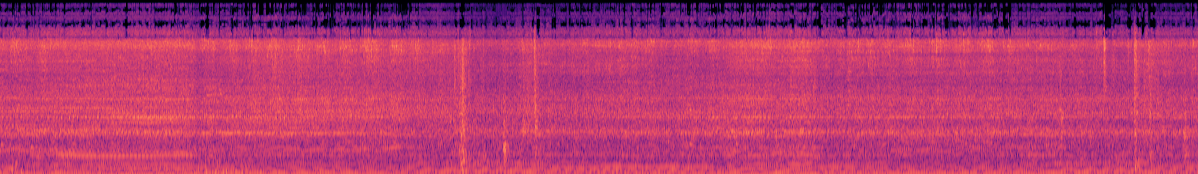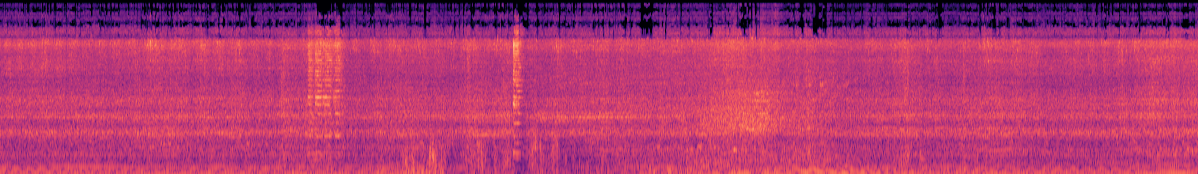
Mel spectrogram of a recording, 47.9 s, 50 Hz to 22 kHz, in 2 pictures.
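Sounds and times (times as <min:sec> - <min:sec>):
heavy vehicle engine running: 0:00.0 - 0:47.9
vehicle horn: 0:30.1 - 0:31.0, 0:34.1 - 0:34.7.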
